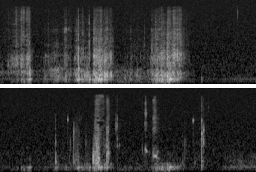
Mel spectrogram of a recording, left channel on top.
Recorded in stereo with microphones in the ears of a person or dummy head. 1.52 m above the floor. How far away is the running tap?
No running tap in this recording.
